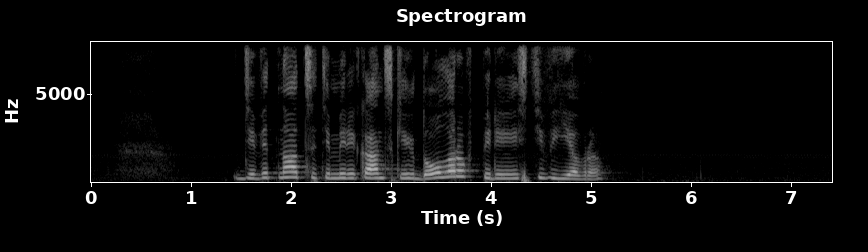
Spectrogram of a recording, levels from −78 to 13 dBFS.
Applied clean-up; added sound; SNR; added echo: none; none; none; none.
